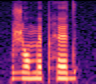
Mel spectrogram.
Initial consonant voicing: voiced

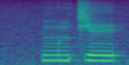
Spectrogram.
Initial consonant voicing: voiced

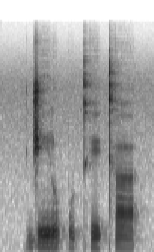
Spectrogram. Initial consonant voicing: voiced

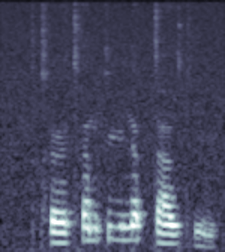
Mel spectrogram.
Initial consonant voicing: voiceless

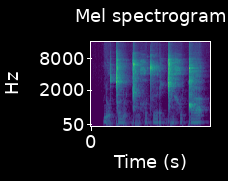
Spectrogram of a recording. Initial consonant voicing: voiced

